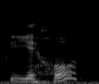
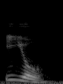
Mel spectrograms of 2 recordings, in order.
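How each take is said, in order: First: It is said in full with two syllables. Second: It is contracted to a single syllable. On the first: "Temos então duas pronúncias" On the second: "que seria uma contração"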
